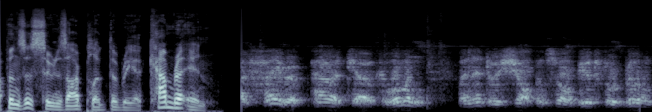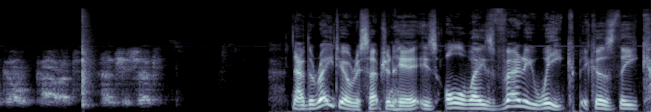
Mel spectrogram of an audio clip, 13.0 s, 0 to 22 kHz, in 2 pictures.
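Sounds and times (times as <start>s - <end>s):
speech on car radio: 0.0s - 8.2s, 9.5s - 13.0s.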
